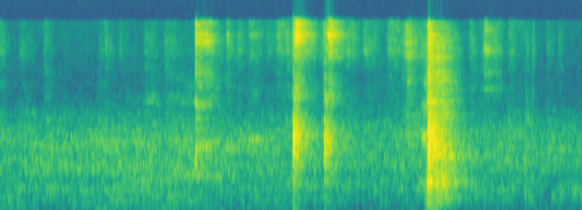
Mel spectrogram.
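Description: Metal spoon clinking against a stainless steel bowl while spice powder is spooned in: four light clinks, the loudest one about four seconds in, with a short ring.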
